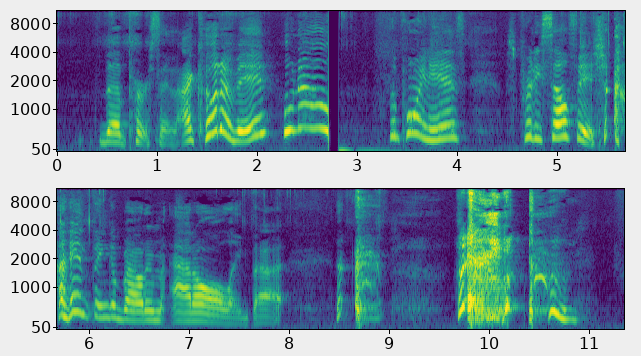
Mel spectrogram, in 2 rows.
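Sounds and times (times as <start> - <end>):
speech: 0.4 - 2.3, 3.6 - 8.8, 10.1 - 11.0
person coughing after choking: 8.5 - 9.1, 9.7 - 11.0.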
